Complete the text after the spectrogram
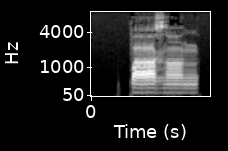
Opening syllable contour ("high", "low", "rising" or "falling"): high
